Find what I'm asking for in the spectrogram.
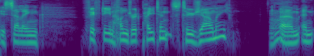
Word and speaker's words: Xiaomi: Xiaomi. – I'm going to say Xiaomi. – Xiaomi.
